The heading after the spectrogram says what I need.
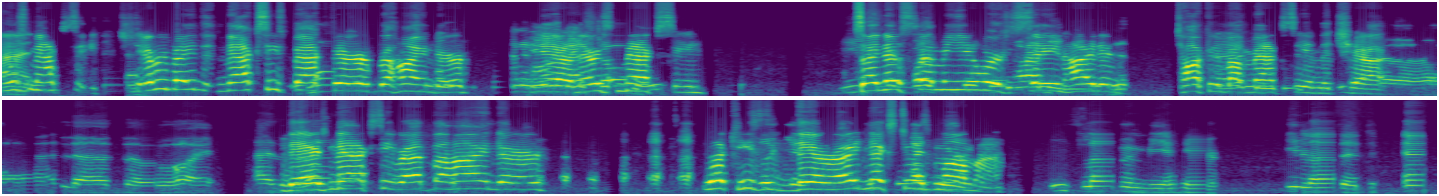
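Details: Adult woman; normal speech.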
